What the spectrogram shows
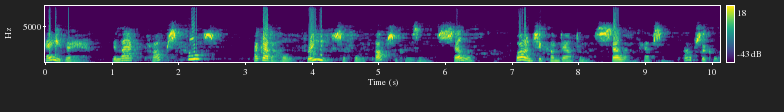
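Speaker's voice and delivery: put-on eerie old man voice. Showing off his best impression, Herbert from Family Guy voice. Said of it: "the creepy old guy from Family Guy".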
